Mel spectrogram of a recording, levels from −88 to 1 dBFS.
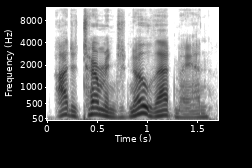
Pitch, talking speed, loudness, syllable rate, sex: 130 Hz, 210 wpm, -17 LUFS, 6.0 syllables/s, male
